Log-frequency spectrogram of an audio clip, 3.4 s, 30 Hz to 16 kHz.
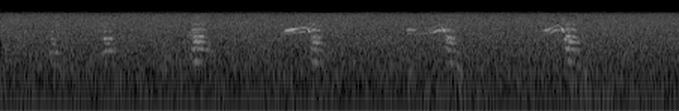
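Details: Juvenile female Eastern imperial eagle in Tatarstan, calling from near the nest on 17 August 2023, three days after her first flight; harsh, hoarse notes with a falling tail, about five in three seconds, over steady background hiss.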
